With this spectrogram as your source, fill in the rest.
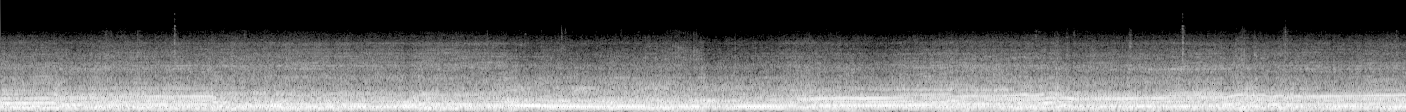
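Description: A car engine roars loudly, its pitch falling and rising as the driver brakes and accelerates.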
